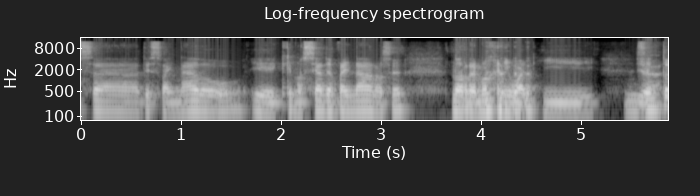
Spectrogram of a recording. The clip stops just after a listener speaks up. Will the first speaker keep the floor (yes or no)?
yes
